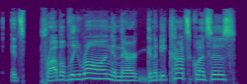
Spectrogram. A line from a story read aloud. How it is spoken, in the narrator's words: Angus yelled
